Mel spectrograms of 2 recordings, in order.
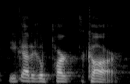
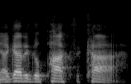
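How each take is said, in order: First: It has a Minnesota accent with the R pronounced. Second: It has a Boston accent with the R dropped.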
